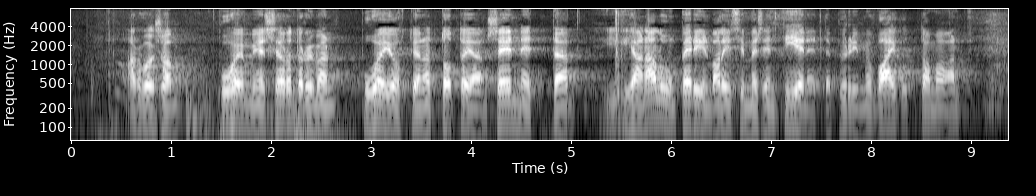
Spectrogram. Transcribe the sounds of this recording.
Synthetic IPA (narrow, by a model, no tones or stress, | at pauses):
ɑ̰rʋoisɑpuhemːiesseurɑnt̪ɑryhmænpuhejjoht̪ɑjɑnɑt̪ot̪eɑnsenet̪ːæ | ihɑnɑlumperinʋɑlit̪simːesent̪ienet̪ːæpyrimːeʋɑikut̪ːɑmɑːn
